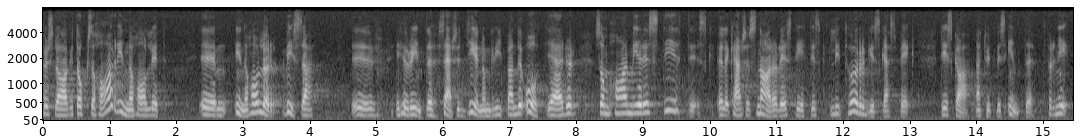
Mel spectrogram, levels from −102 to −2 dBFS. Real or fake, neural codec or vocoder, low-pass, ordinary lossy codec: real; none; 7.2 kHz; none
